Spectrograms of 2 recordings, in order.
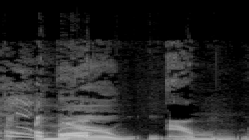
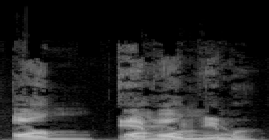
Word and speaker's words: Amr: uh let's see who you pronounce AMR Amir there's no I it's arm that guy does an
